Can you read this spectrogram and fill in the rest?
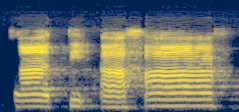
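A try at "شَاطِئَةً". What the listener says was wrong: Jangan ada hahnya, Bu. Syati'aha.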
